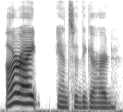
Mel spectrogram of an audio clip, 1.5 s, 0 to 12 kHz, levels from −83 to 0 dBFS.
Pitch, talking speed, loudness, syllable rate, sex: 190 Hz, 195 wpm, -19 LUFS, 5.8 syllables/s, female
